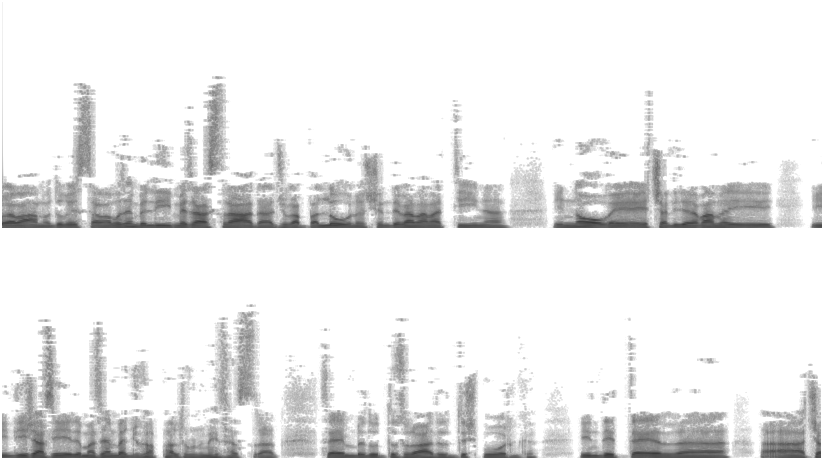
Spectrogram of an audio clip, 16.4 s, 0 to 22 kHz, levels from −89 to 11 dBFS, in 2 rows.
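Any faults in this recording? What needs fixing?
Across the whole speech recording there is a layered, smeared coarseness: one codec's artefacts and a second grit over that, with nothing above about 14.9 kHz. That combination likely comes from transcoding between lossy codecs, a low-rate MP3 encode, around 32 kbit/s, then re-encoded with WMA 1 at a higher rate such as 64 kbit/s. The second encoder spent bits reproducing the first one's artefacts while adding its own, and the extra bitrate could not restore what was already lost. To prevent it, encode once from the original uncompressed source.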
